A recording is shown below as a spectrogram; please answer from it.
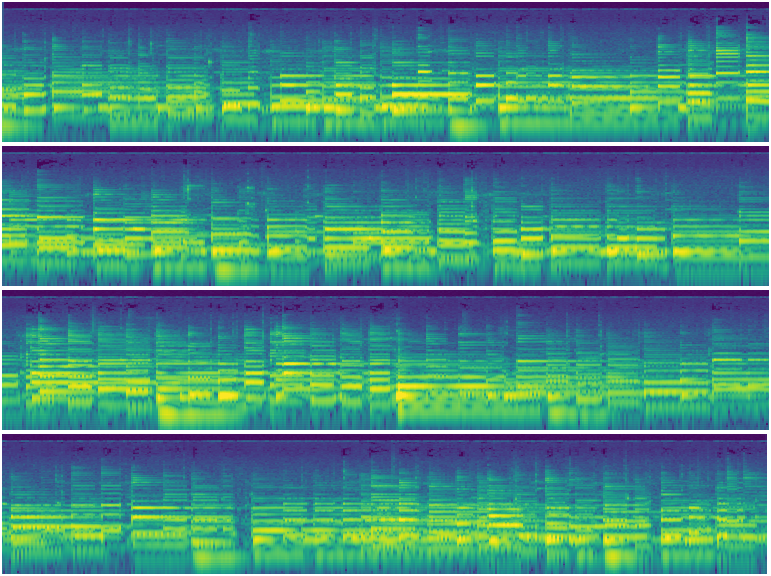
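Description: Solo classical guitar played fingerstyle: a continuous flowing piece of plucked notes, with bass notes sounding under a higher melody line.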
